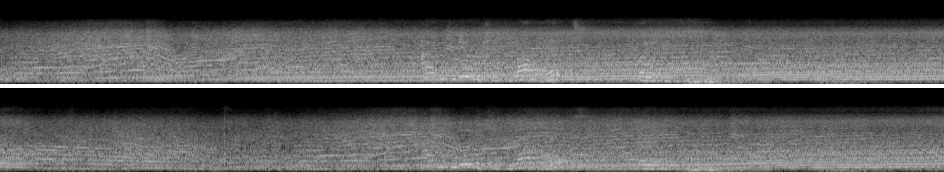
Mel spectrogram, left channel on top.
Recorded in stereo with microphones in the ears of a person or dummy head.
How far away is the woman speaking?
About 1.8 m.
